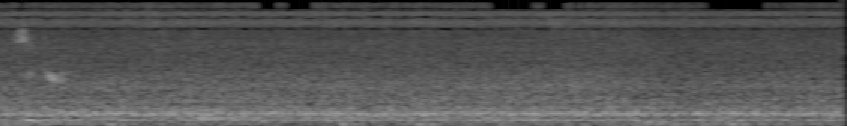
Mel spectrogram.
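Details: Honeybees around an opened hive while the beekeeper searches for the queen: an even, unbroken low hum throughout, with a faint clink at the start.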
